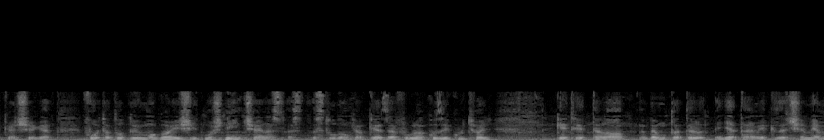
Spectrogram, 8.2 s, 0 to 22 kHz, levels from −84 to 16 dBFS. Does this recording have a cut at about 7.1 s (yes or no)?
yes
